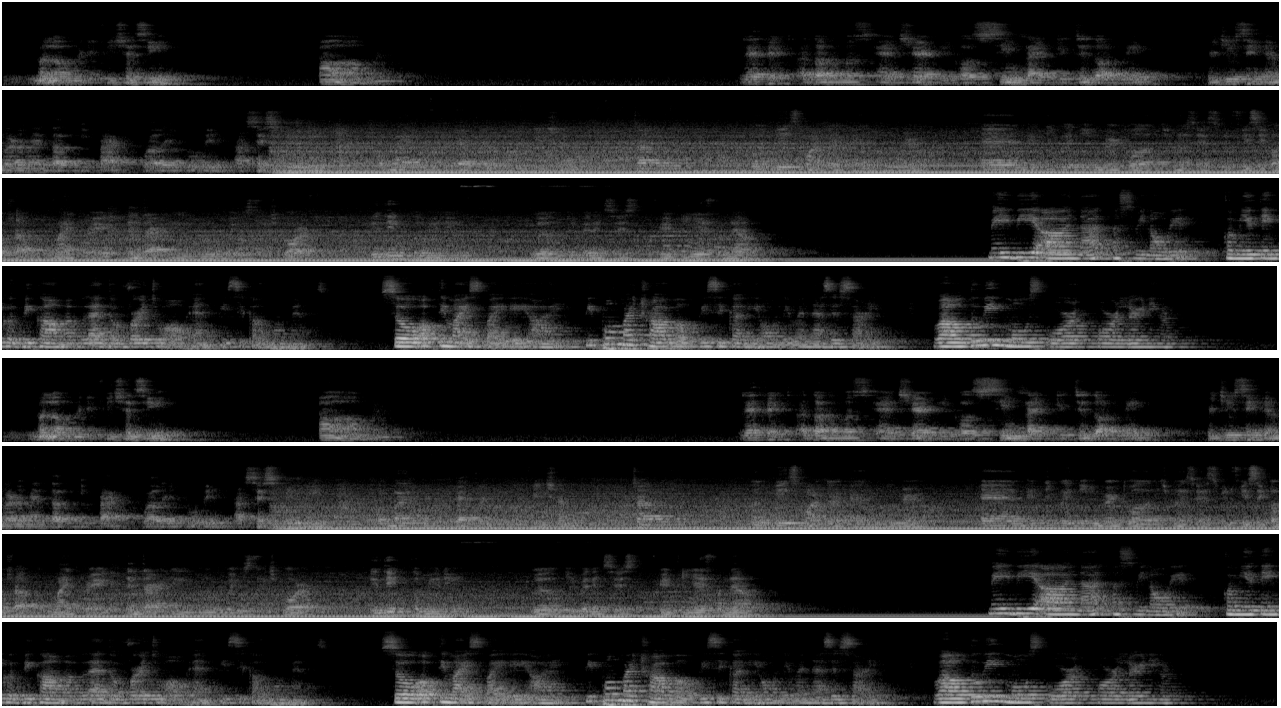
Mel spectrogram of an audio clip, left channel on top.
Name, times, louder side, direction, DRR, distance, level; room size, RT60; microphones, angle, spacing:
voice 1, 0.2-1.7 3.2-3.9 7.4-11.5 12.0-16.0 16.5-18.6 19.1-19.7 20.2-22.0 22.5-28.7 29.2-30.2 30.8-33.1, right 1 dB, 65° right, 0 dB, 0.9 m, -36 dB
sound 1, 15.4-33.0, left 1 dB, 70° left, 1.1 m, -33 dB
Bass guitar, 29.2-35.5, equal, 90° right, 1.1 m, -40 dB
voice 2, 35.4-37.4 37.8-41.4 42.1-47.1 47.6-50.0, equal, 5° left, -8 dB, 0.6 m, -28 dB
6.3 x 2.4 x 2.7 m, 1.2 s
head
